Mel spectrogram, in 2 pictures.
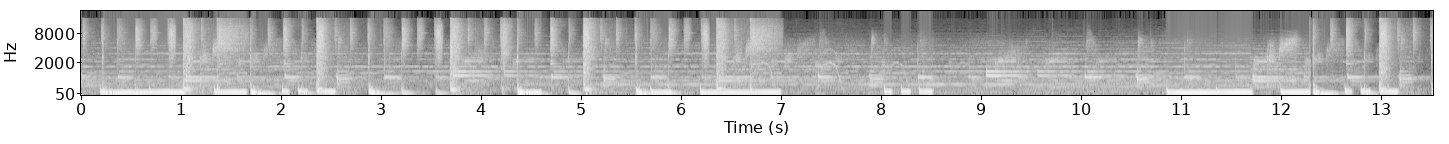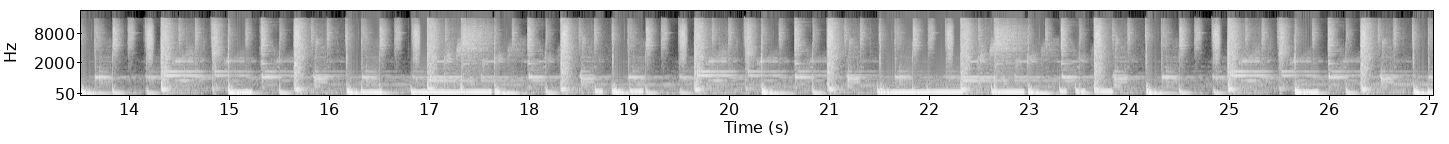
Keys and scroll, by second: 2.8 5, 3.4 shift+5, 3.7 Return, 12.8 z, 15.5 ctrl+1, 16.3 z, 18.6 a, 22.0 ctrl+-, 25.8 a.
